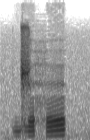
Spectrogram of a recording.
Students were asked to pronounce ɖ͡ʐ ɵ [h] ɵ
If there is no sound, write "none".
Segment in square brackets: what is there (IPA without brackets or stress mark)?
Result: h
